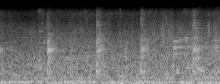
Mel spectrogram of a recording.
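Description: Crisp corn tostadas being chewed close to the mic, a few sharp crunches about half a second apart, over a steady low rumble of street traffic.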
